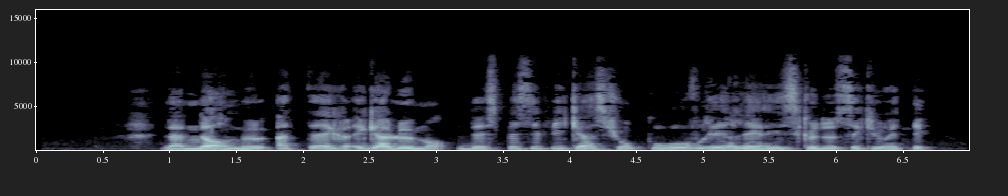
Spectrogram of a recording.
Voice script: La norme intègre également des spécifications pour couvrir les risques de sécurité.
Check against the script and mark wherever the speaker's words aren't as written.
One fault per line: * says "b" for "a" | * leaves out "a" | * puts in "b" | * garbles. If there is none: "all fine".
all fine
